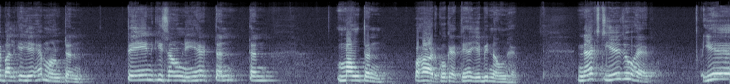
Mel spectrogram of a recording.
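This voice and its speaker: A man from Pakistan with a Pakistani Urdu accent, teaching English pronunciation and slowly repeating each word for practice. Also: sits high. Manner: slow, deliberate, repeats words for drill; explains patiently, checks in with "ठीक है". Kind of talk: pronunciation lesson.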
